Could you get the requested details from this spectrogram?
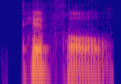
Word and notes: piffle: American English

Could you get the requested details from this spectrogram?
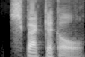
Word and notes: spectacle: American English

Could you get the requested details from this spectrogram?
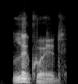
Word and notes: liquid: British English

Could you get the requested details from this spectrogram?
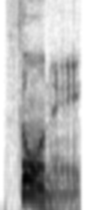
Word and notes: thorny: British English

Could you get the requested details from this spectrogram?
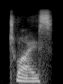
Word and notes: twice: Indian

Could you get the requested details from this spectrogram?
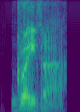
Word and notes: graver: British English

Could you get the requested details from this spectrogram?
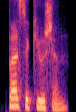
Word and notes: persecution: Indian

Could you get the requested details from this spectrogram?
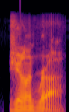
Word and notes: genre: American English

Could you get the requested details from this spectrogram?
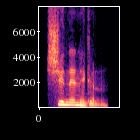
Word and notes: shenanigan: Indian

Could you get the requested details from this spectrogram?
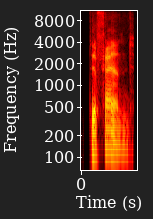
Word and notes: defend: American English

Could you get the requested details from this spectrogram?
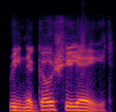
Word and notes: renegotiate: American English

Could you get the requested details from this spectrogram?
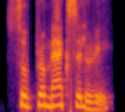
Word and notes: supramaxillary: Indian

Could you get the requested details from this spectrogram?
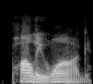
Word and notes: polliwog: American English

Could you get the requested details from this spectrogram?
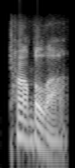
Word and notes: tombola: American English

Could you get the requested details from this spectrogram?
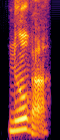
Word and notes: nova: Indian

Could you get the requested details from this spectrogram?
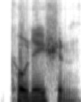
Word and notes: conation: American English

